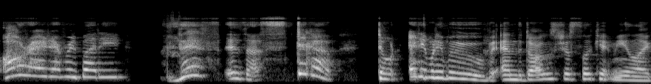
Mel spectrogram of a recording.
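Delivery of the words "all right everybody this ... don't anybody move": play-acted shrill, very high, loud holler. Retelling how the speaker greets the dogs: imitating a yell. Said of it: "I yell".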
